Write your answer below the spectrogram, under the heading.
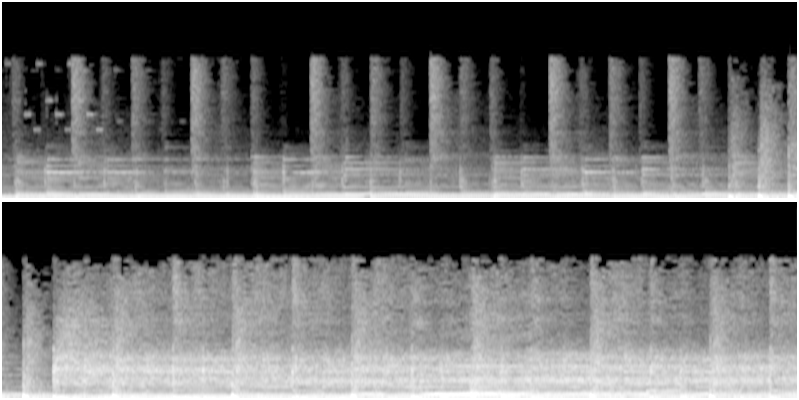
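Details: Loud rock music with heavy guitar and drums plays throughout, with no animal sounds. The band grows brighter and busier halfway through.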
